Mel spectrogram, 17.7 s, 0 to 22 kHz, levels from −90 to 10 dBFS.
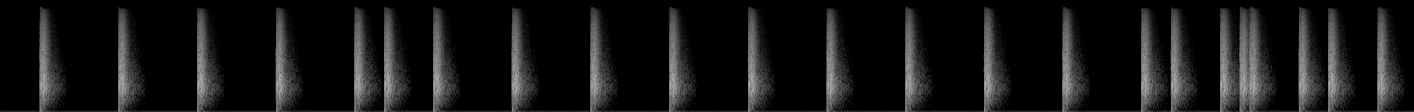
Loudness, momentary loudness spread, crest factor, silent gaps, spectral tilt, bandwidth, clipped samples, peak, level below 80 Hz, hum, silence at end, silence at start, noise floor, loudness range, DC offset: -26 LUFS; 7 LU; 24 dB; none; 0 dB/octave; 16.5 kHz; under 0.1%; -4 dBFS; -60 dBFS; none; 0.3 s; 0.5 s; -90 dBFS; 4 LU; under 0.1%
